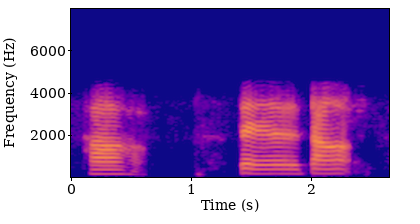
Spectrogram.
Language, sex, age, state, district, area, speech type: Sindhi, female, 30-45, Maharashtra, Thane, urban, conversation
